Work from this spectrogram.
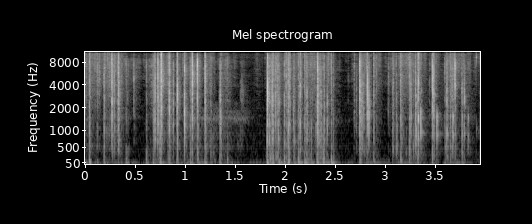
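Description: Long acrylic nails tap, scratch and crinkle a small, flat, sealed Twinings tea packet, a foil-lined paper sachet still full with its tea bag. Rapid, dry, bright crackles and sharp clicks come in dense bursts, broken by brief quieter pauses. Each tap dies away almost instantly.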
